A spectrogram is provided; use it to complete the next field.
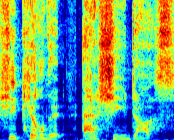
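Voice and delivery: mock emphatic, heavily stressed delivery. Teasing the other speaker by repeating their line: imitating an emphatic delivery. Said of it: "just the emphasis in your voice".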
